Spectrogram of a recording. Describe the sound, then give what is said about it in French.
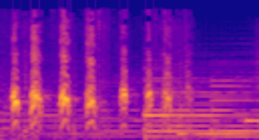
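A hen clucks five times in short, quick bursts, clear, before a steady, droning harmonic tone takes over and fills the rest. “Aux œufs sont associés la poule qui devient aussi un symbole de la fête de Pâques.”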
